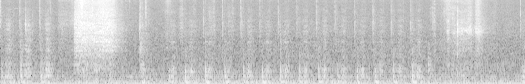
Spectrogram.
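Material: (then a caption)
Paper. A pen scratches quick hatching strokes across a thin sheet of white drawing paper lying flat on a wooden desk. The result is a rapid, even run of short, dry scratches over a steady low hum, with two brighter, louder rasping bursts, one early and one near the end.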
